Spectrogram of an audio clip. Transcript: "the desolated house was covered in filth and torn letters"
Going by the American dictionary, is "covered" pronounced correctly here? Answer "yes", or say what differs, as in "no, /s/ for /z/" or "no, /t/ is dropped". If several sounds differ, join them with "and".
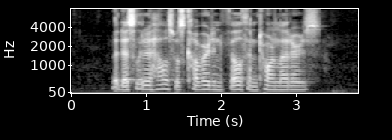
yes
